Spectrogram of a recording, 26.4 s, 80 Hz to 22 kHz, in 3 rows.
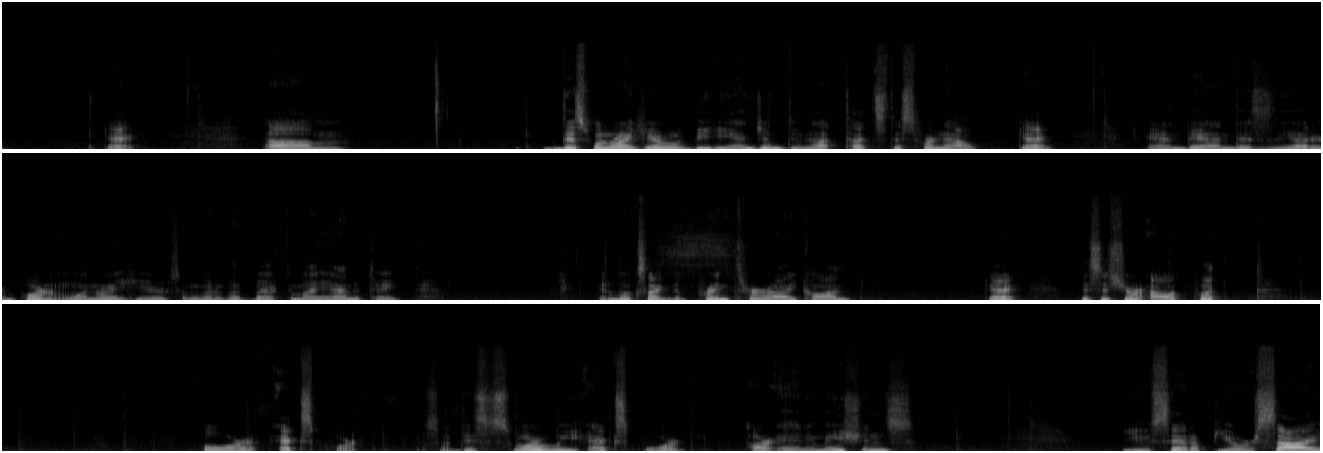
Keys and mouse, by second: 10.4 click, 16.9 click, 17.7-25.5 drag.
